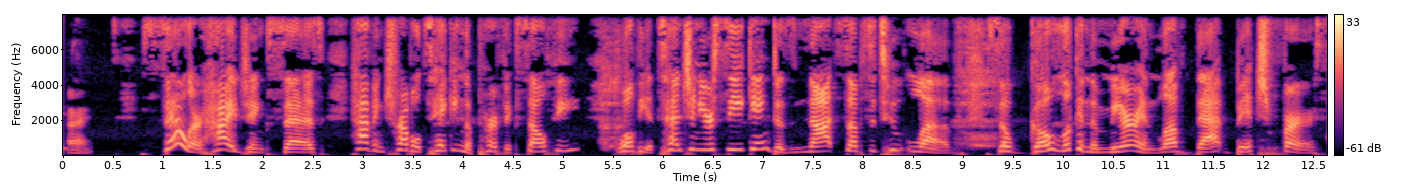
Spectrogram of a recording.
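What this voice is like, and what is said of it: Dramatic anime character voice. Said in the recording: “in my best Usagi voice ... that was really dramatic”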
